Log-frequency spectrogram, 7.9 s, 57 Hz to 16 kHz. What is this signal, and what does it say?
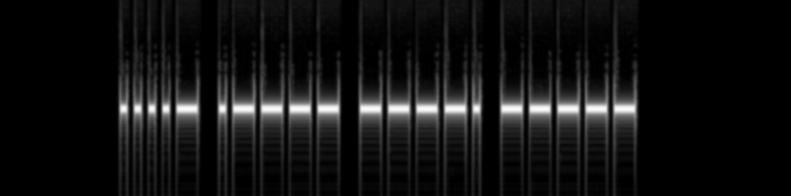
Morse code, heard as a keyed tone, about 17 wpm, 700 Hz. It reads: 4190
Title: Numbers - 4-Digit 17wpm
